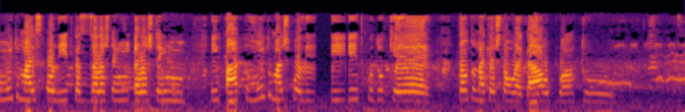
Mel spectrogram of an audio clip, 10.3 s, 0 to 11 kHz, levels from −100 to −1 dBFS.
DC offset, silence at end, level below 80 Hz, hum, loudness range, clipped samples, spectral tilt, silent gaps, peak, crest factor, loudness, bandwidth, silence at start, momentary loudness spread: under 0.1%; 0 s; -56 dBFS; none; 2 LU; under 0.1%; 1.5 dB/octave; none; -4 dBFS; 20 dB; -22 LUFS; 8 kHz; 0 s; 19 LU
